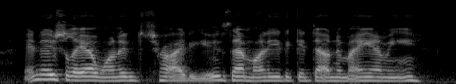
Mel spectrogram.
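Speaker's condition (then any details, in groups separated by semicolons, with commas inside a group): ALS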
